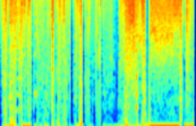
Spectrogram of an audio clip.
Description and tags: A sample from a databent file using Audacity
